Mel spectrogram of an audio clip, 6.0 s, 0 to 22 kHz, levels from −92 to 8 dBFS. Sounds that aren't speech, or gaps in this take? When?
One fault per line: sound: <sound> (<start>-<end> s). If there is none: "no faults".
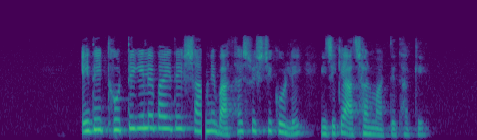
sound: dropout (2.5-2.6 s)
